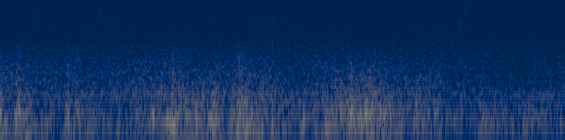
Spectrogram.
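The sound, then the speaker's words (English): A late wet-season storm in Wadjigan country: low, rolling thunder rumbles beneath a steady hiss of heavy rain, sustained and fairly loud throughout, with no voices. “Towards the end of the wet season, we get knock-em-down storms.”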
